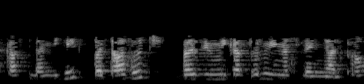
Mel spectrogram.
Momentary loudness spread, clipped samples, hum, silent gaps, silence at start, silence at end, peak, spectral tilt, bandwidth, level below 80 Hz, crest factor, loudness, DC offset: 7 LU; under 0.1%; none; none; 0 s; 0 s; -10 dBFS; -2.5 dB/octave; 4.1 kHz; under -90 dBFS; 20 dB; -28 LUFS; under 0.1%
